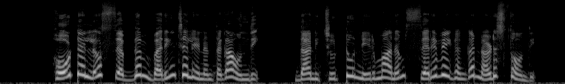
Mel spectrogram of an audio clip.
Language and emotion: Telugu, angry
